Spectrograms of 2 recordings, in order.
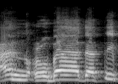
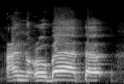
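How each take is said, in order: Both takes have the same delivery.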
